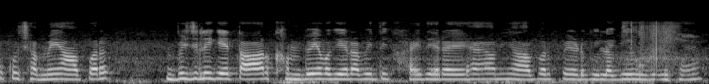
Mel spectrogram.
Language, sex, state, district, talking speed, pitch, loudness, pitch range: Hindi, female, Uttar Pradesh, Shamli, 185 wpm, 240 Hz, -18 LUFS, 230-250 Hz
